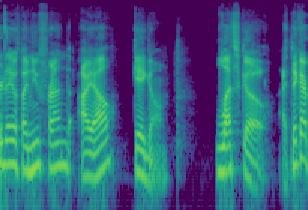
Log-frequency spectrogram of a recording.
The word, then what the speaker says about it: Aël Guégan: Excited to be here today with my new friend, Aël Guégan. Let's go. I think I pronounced it somewhat right.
